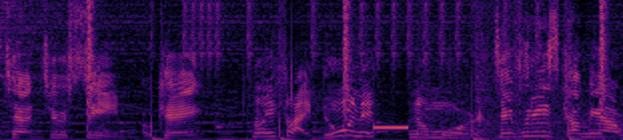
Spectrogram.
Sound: beep

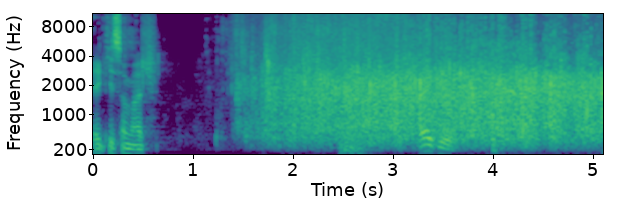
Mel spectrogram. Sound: applause

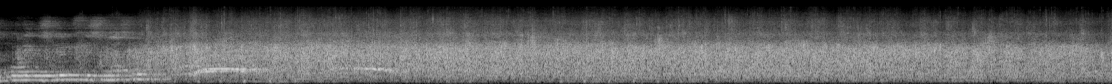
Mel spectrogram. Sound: clapping and cheering

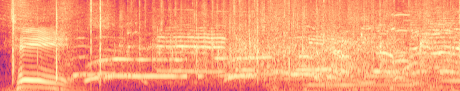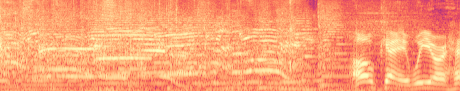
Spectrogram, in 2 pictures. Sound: cheers and applause

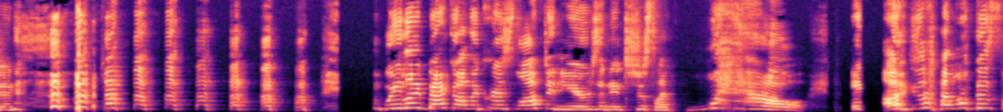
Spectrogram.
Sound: laugh

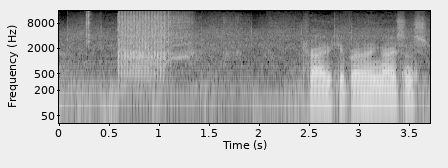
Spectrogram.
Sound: mechanical whirring

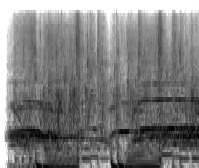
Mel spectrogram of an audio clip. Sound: audience cheering

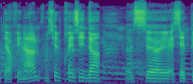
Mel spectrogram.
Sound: applause

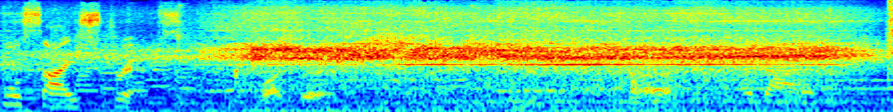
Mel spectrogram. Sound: whirring noise

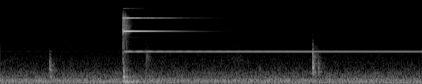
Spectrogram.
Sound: bell rings

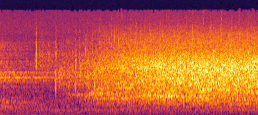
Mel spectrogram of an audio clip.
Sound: clapping

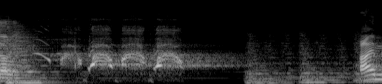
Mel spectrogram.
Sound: seagull cawing; light whimsical music

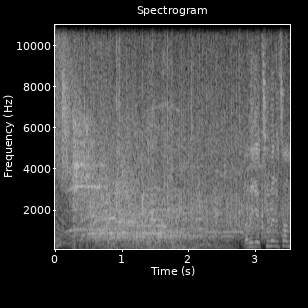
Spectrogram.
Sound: cheers and applause

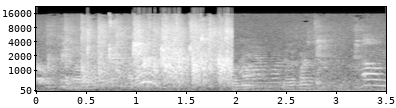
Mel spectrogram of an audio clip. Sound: applause

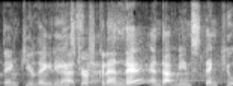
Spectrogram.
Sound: speaking Zapotec

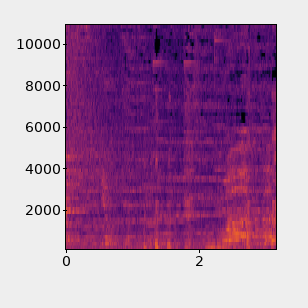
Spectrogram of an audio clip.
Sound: laughs

